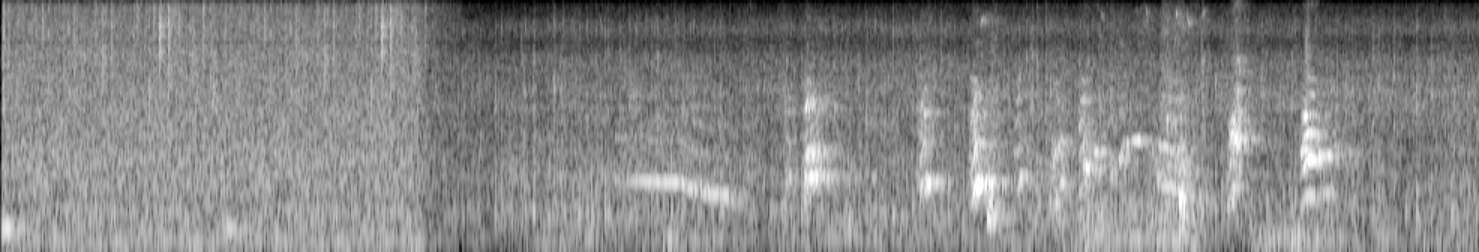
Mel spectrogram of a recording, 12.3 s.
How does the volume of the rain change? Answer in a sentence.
The loudness of the rain goes down.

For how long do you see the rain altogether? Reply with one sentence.
The rain can be heard for 12 seconds in total.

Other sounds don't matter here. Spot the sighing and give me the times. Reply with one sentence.
The sighing can't be heard in this clip.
